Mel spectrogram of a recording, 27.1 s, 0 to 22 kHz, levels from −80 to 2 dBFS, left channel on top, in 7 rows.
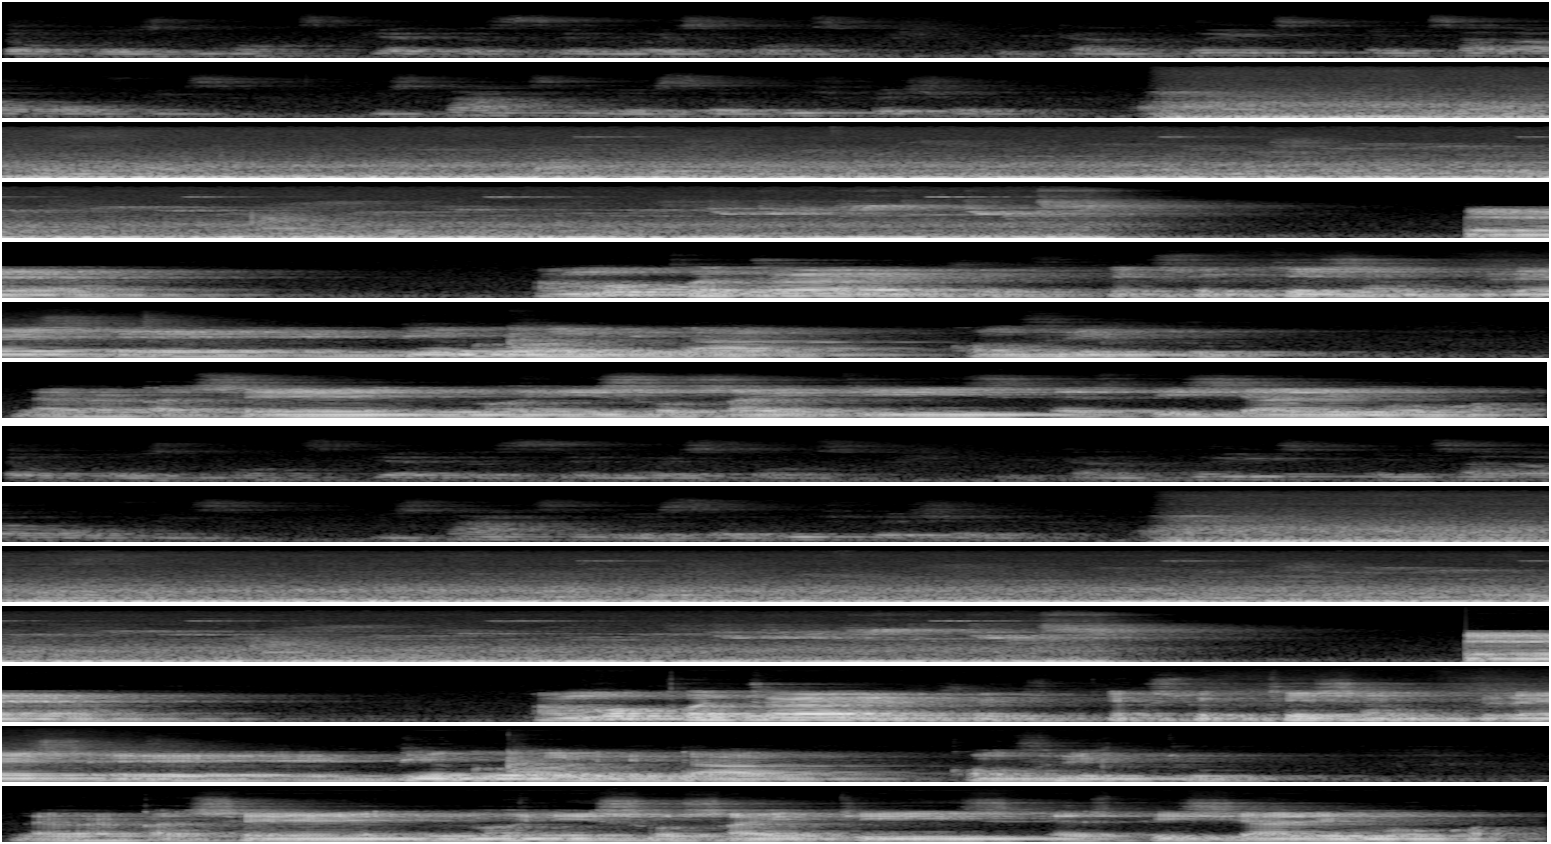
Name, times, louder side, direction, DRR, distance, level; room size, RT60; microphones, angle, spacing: voice 1, 0.0-2.3 2.6-4.4 4.8-6.4 6.7-7.1 7.4-8.2 8.6-10.2 10.6-11.8 12.2-13.4, left 1 dB, 85° left, -4 dB, 0.9 m, -41 dB
sound 1, 6.7-14.3, equal, 45° left, 0.7 m, -25 dB
voice 2, 15.3-16.0 16.8-22.5 23.2-26.9, right 3 dB, 50° right, 3 dB, 0.4 m, -22 dB
2.8 x 2.2 x 3.9 m, 0.93 s
head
